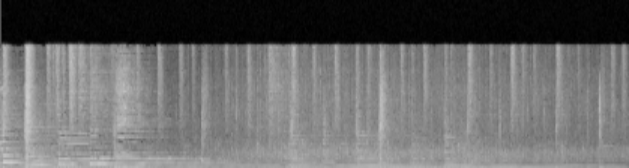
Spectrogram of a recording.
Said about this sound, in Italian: Senti che fuori piove. Che bello.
